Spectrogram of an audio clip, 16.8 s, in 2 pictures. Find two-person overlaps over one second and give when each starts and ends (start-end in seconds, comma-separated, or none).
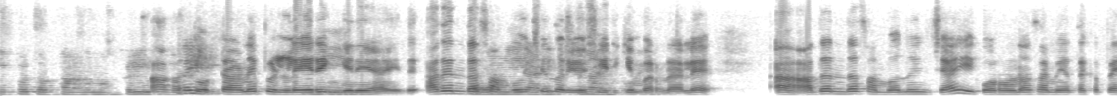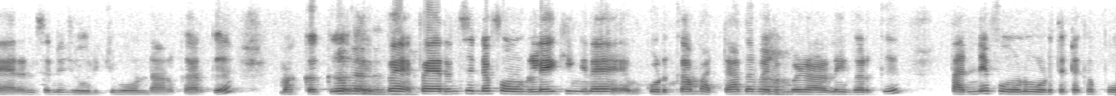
3.5-5.0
